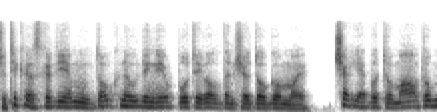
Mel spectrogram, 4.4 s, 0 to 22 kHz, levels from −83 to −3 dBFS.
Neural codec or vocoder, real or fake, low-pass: codec, 16 kHz in and 24 kHz out, 0.4 kbps, LongCat-Audio-Codec, fine tuned four codebook decoder; fake; 10.8 kHz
